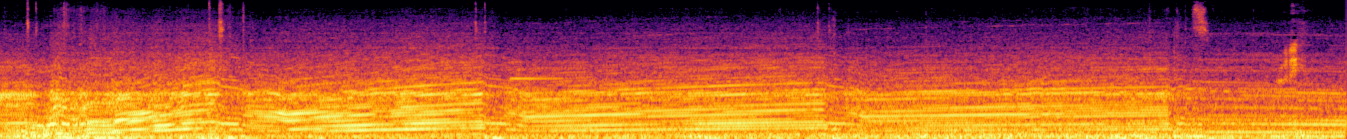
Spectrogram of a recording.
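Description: Tuned Ferrari engine revs hard and accelerates through several gear changes, loud and close from inside the car, each pull rising in pitch before dropping at a shift, with a voice talking over it.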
